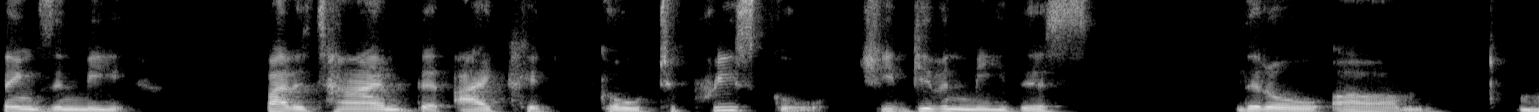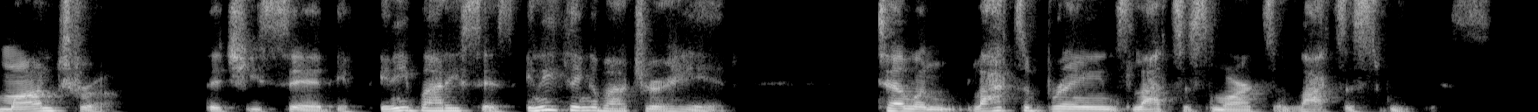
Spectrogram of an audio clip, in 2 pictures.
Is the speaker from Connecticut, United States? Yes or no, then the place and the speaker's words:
no; Arizona, United States; when I grew up in Arizona and the mountains of Arizona, and both of my parents were orphans. I spent the first 11 years of my life in a hotel called Starlight off of Route 66.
